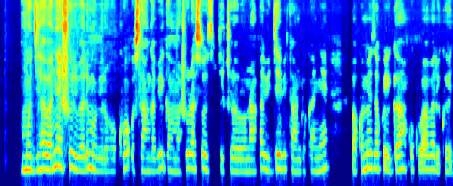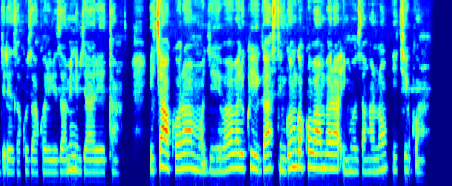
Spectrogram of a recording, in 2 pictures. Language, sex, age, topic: Kinyarwanda, female, 25-35, education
